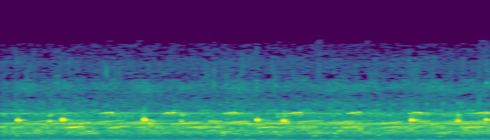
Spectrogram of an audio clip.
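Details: At a lake, frogs keep up an unbroken high-pitched chorus, punctuated by crisp short clicks roughly every half second to second, with no other clear sounds.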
